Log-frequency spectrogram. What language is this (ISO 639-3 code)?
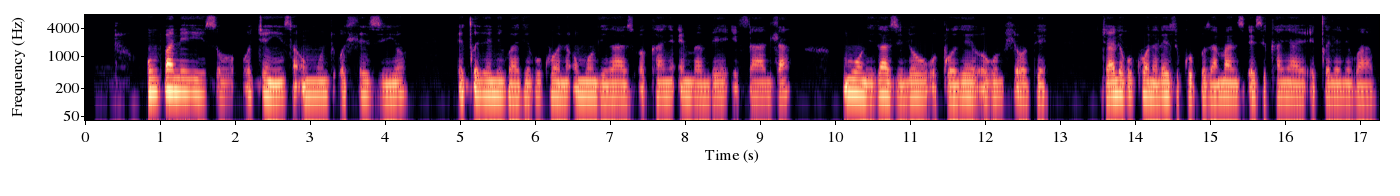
nde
